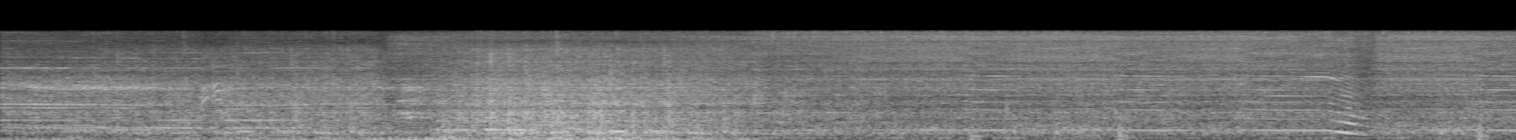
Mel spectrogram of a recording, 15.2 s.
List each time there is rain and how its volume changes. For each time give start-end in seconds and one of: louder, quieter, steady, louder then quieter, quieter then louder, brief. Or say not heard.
0.0-15.1 louder then quieter.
